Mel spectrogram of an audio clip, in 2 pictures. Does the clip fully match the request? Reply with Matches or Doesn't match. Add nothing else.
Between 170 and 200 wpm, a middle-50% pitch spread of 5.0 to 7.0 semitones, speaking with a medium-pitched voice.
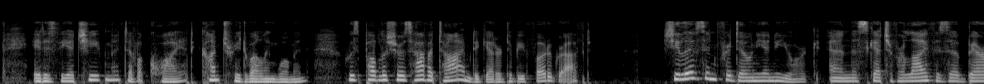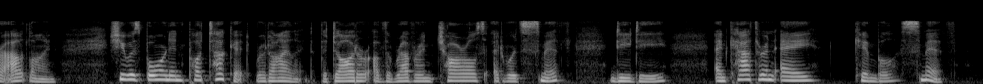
Matches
